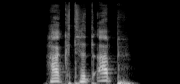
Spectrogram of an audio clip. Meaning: inflection of abhacken: 1. second-person plural preterite 2. second-person plural subjunctive II
- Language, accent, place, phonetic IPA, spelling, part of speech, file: German, Germany, Berlin, [ˌhaktət ˈap], hacktet ab, verb, De-hacktet ab.ogg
